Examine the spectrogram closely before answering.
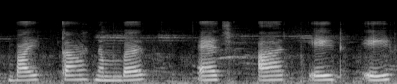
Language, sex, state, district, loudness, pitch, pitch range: Hindi, male, Delhi, New Delhi, -17 LUFS, 200 Hz, 190-215 Hz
